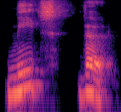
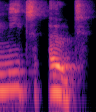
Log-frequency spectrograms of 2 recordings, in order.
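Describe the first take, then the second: First: A V sound is heard before the final O. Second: No V sound is heard before the final O. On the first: The speaker calls it right. "Vote meets vote" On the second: The speaker calls it wrong. "You can't say meets oat"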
